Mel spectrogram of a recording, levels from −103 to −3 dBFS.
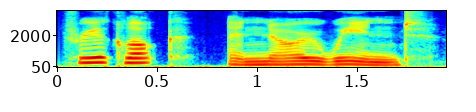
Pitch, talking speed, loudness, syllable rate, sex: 185 Hz, 155 wpm, -16 LUFS, 3.7 syllables/s, female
